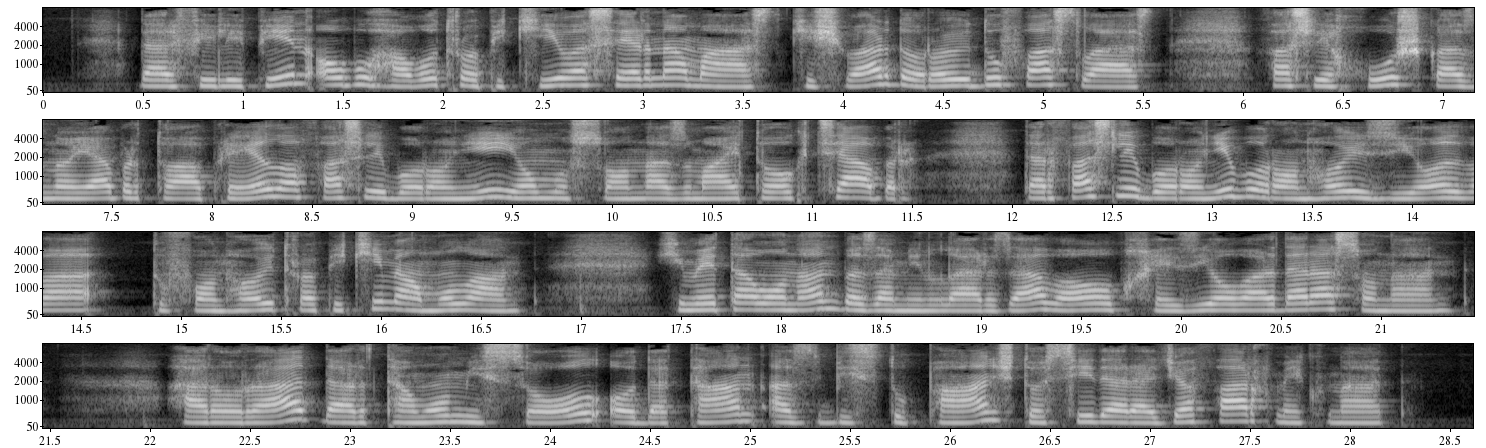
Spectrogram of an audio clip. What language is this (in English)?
Bukharic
